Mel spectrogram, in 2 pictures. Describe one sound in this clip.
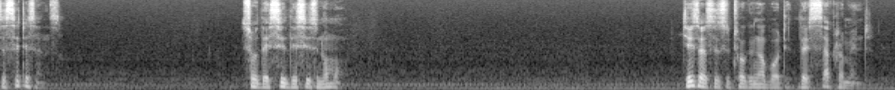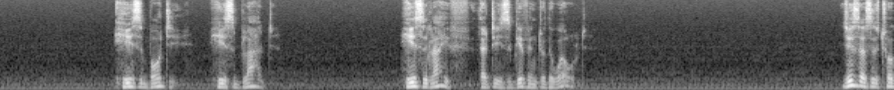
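A man speaks slowly and calmly into a close microphone, with long pauses.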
